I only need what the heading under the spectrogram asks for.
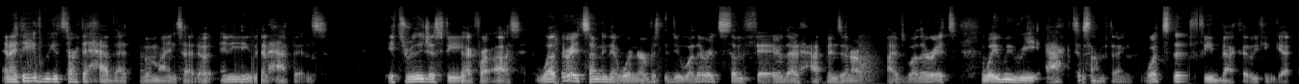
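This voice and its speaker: A man's voice: fairly low pitch, fast talker, creaky, husky. A man giving a casual motivational talk, rambling a little with restarts and filler words. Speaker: motivational speaker.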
